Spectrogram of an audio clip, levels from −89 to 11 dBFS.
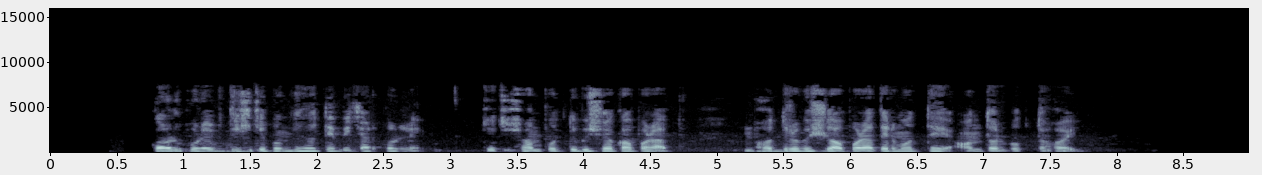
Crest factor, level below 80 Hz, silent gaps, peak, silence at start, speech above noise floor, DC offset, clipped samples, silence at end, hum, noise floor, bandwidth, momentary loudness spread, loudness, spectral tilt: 20 dB; -60 dBFS; none; -2 dBFS; 0.8 s; 56 dB; under 0.1%; under 0.1%; 1.3 s; none; -76 dBFS; 7.8 kHz; 13 LU; -21 LUFS; -6 dB/octave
